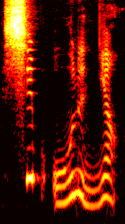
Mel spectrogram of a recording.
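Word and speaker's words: fifteen: F가 단어의 가장 앞쪽에 올 때에는 세게 F 소리가 나지만 이렇게 중간이나 끝부분에 올 때에는 보통 약하게 F 정도로 바람 빠지듯이 소리가 납니다. 그래서 읽어보면요. 15 이렇게 발음이 돼요. 이 두 번째 F는 별로 존재감이 없죠.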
